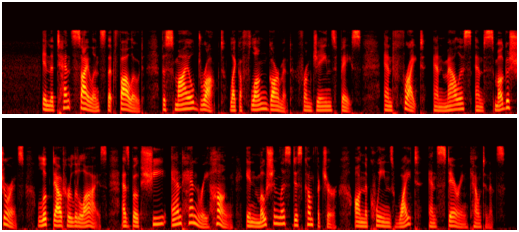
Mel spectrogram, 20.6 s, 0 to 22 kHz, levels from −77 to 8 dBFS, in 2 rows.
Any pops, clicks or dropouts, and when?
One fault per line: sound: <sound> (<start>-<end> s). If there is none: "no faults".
no faults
